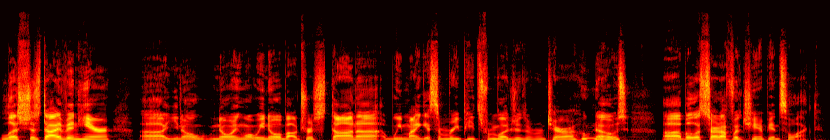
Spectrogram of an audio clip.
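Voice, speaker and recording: A woman's voice: a bass voice, expressive, fairly quick. A woman hosting a reaction video, giving casual, chatty commentary and musing as she goes.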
